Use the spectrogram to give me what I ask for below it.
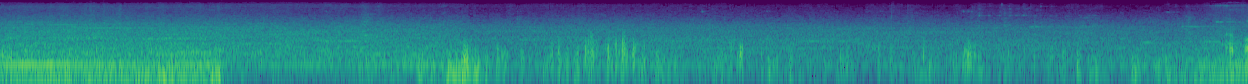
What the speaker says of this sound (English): A bus of some kind is approaching.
